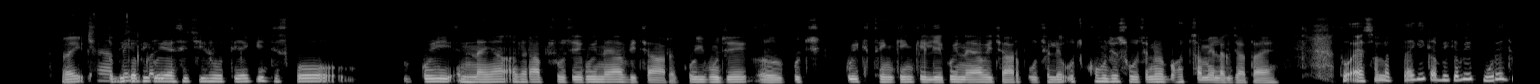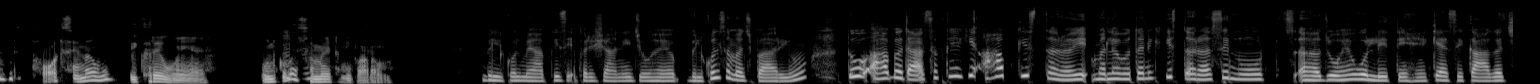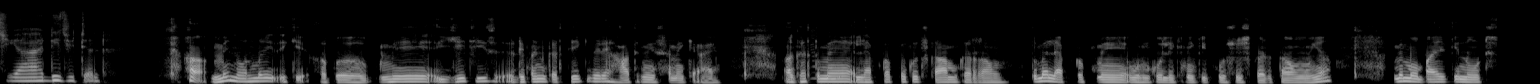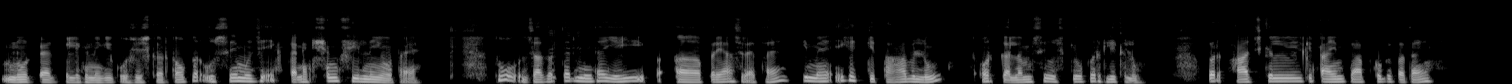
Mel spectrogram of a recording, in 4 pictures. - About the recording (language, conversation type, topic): Hindi, advice, मैं अपनी रचनात्मक टिप्पणियाँ और विचार व्यवस्थित रूप से कैसे रख सकता/सकती हूँ?
- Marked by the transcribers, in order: in English: "राइट?"; in English: "क्विक थिंकिंग"; in English: "थॉट्स"; in English: "नोट्स"; in English: "नॉर्मली"; in English: "डिपेंड"; in English: "नोट्स"; in English: "कनेक्शन फील"; in English: "टाइम"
